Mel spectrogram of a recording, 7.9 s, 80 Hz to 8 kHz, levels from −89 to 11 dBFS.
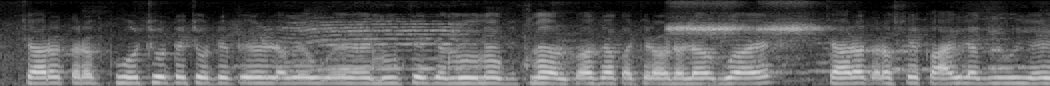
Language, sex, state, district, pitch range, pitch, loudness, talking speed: Hindi, male, Uttar Pradesh, Hamirpur, 180-195 Hz, 185 Hz, -15 LUFS, 215 wpm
